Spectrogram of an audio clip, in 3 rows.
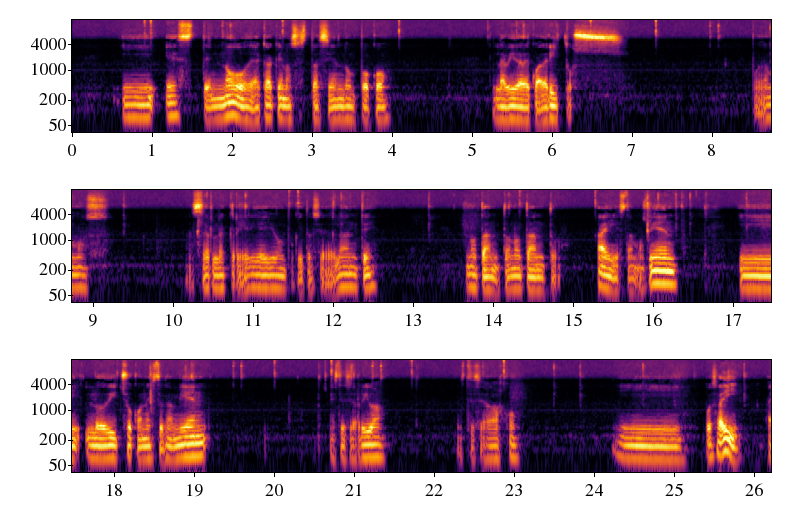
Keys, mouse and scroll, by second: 1.0 click, 1.9 right click, 2.6-4.3 drag, 5.6 right click, 6.5-7.5 drag, 8.0 click, 8.8 click, 10.3 g, 11.5 click, 12.2 scroll down 1, 14.4-15.5 drag, 16.1-17.4 shift+middle drag, 18.6 shift+middle click, 19.5 click, 20.0 click, 21.2 click, 21.8-23.1 drag, 23.5 click, 24.0-24.6 scroll down 1, 24.6-26.1 drag.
